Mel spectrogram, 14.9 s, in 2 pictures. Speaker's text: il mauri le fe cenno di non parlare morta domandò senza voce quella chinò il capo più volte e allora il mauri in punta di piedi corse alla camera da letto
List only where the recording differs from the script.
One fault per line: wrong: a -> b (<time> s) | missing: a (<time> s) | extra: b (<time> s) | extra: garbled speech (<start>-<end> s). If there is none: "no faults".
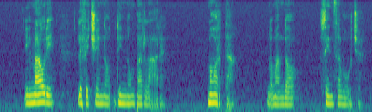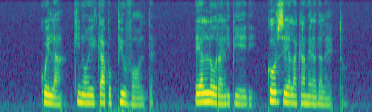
missing: mauri in punta (12.0 s)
